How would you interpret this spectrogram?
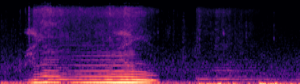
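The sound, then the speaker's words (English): A bee buzzes loudly for about two seconds, a steady droning hum, then fades to a fainter, thinner buzz drifting in the background amid outdoor rustle. “And that was a bee.”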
